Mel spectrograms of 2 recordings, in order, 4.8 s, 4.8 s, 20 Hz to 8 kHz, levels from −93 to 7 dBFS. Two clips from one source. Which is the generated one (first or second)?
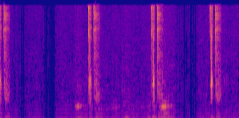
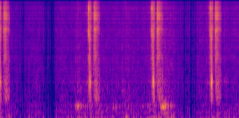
second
